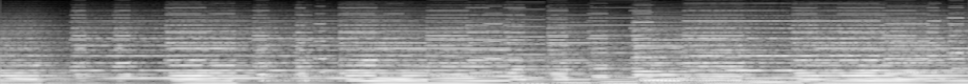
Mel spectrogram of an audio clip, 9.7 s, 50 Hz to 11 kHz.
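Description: Content Celeste 340R digital church organ playing a piece in held full chords over deep pedal bass notes, the chords changing every second or so.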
